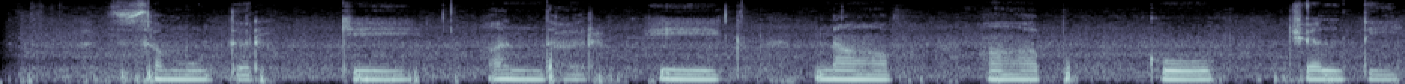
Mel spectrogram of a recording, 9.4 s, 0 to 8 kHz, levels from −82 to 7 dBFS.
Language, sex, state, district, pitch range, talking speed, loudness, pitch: Hindi, male, Haryana, Rohtak, 120-125 Hz, 50 wpm, -19 LUFS, 120 Hz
